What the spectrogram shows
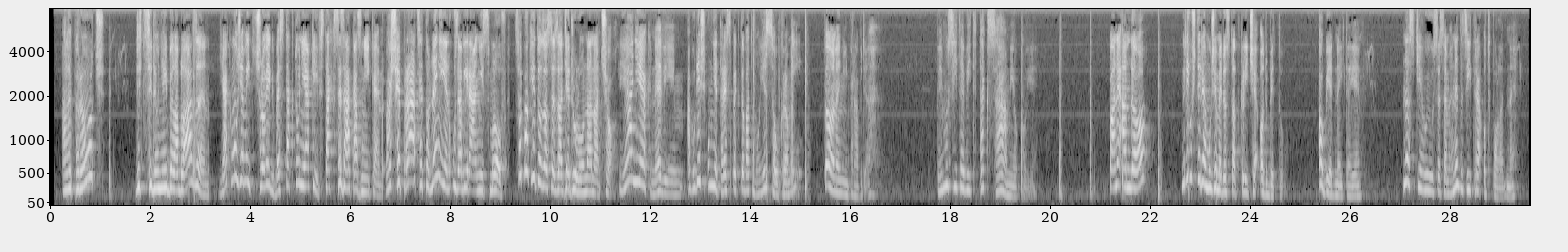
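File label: female Czech drama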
